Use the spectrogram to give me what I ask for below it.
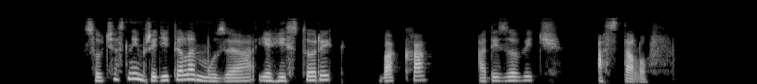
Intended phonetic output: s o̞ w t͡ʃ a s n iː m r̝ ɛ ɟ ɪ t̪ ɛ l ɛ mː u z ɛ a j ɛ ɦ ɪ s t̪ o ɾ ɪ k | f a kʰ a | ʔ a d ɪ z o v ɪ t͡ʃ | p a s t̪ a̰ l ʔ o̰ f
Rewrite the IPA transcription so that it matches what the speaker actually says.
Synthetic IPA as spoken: s o̞ w t͡ʃ a s n iː m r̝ ɛ ɟ ɪ t̪ ɛ l ɛ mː u z ɛ a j ɛ ɦ ɪ s t̪ o ɾ ɪ k | v a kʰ a | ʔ a d ɪ z o v ɪ t͡ʃ | ʔ a s t̪ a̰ l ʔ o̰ f

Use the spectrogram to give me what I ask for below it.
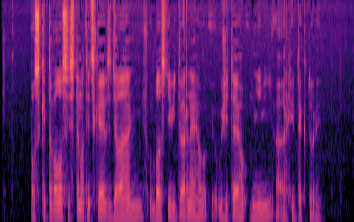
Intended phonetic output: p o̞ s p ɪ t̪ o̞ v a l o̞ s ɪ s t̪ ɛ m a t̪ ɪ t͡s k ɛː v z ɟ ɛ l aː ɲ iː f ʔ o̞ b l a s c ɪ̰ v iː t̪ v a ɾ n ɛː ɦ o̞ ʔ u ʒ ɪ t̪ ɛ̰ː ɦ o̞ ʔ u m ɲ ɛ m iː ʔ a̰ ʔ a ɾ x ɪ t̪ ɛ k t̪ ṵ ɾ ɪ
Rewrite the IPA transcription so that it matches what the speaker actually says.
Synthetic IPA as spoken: p o̞ s k ɪ t̪ o̞ v a l o̞ s ɪ s t̪ ɛ m a t̪ ɪ t͡s k ɛː v z ɟ ɛ l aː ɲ iː f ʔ o̞ b l a s c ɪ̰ v iː t̪ v a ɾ n ɛː ɦ o̞ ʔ u ʒ ɪ t̪ ɛ̰ː ɦ o̞ ʔ u m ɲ ɛ ɲ iː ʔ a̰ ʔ a ɾ x ɪ t̪ ɛ k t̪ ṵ ɾ ɪ

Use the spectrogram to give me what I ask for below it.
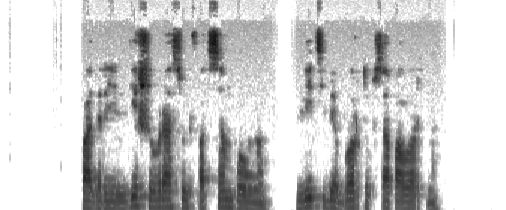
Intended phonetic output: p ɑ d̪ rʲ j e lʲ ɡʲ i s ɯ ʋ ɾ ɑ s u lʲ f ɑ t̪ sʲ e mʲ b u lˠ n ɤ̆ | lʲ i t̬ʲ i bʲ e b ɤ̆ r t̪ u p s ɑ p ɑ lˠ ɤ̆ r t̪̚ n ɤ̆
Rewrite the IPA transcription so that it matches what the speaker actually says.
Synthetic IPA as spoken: p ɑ d̪ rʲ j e lʲ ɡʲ i ʂ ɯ ʋ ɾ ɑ s u lʲ f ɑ t̪ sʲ e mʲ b u lˠ n ɤ̆ | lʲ i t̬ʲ i bʲ e b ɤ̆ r t̪ u p s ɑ p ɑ lˠ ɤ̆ r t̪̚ n ɤ̆

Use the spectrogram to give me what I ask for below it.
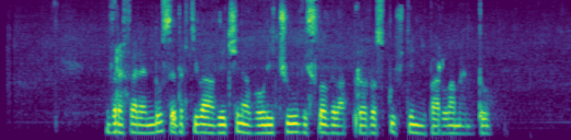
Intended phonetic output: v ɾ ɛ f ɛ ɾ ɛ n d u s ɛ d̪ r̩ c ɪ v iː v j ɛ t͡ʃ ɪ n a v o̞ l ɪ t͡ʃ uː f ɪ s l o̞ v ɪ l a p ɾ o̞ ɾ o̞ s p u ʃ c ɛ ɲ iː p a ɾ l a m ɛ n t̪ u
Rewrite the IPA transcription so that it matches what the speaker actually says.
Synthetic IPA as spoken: v ɾ ɛ f ɛ ɾ ɛ n d u s ɛ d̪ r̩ c ɪ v aː v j ɛ t͡ʃ ɪ n a v o̞ l ɪ t͡ʃ uː v ɪ s l o̞ v ɪ l a p ɾ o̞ ɾ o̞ s p u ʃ c ɛ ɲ iː p a ɾ l a m ɛ n t̪ u

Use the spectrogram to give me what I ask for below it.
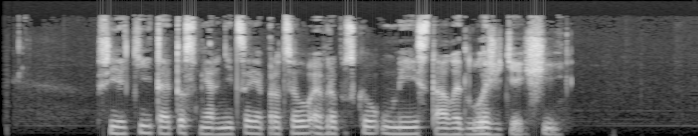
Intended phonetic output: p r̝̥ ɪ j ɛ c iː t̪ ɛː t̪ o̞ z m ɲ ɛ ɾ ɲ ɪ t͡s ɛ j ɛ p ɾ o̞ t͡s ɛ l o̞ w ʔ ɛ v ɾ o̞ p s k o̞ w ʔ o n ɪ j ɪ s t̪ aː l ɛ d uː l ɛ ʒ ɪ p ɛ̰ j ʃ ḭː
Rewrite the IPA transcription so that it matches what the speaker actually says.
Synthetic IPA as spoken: p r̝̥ ɪ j ɛ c iː t̪ ɛː t̪ o̞ s m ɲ ɛ ɾ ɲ ɪ t͡s ɛ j ɛ p ɾ o̞ t͡s ɛ l o̞ w ʔ ɛ v ɾ o̞ p s k o̞ w ʔ u n ɪ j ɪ s t̪ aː l ɛ d uː l ɛ ʒ ɪ c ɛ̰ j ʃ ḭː

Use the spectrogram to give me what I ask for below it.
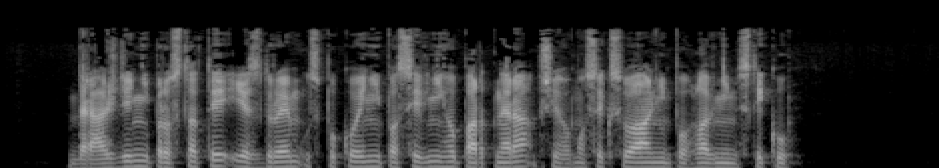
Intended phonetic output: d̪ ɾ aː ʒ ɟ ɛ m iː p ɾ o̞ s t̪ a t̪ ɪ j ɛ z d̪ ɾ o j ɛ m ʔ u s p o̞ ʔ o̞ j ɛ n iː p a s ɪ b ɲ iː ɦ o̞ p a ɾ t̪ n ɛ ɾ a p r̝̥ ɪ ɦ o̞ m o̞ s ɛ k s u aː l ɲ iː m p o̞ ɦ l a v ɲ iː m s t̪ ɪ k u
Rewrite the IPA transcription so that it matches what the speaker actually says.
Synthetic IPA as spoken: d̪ ɾ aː ʒ ɟ ɛ ɲ iː p ɾ o̞ s t̪ a t̪ ɪ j ɛ z d̪ ɾ o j ɛ m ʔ u s p o̞ k o̞ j ɛ ɲ iː p a s ɪ v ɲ iː ɦ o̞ p a ɾ t̪ n ɛ ɾ a p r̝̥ ɪ ɦ o̞ m o̞ s ɛ k s u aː l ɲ iː m p o̞ ɦ l a v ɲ iː m s t̪ ɪ k u

